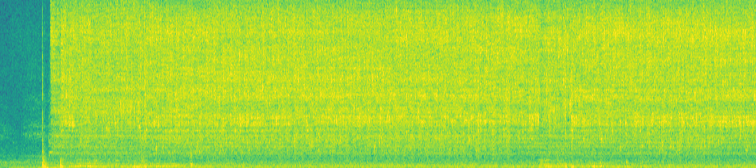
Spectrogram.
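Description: Water runs from a tap and splashes into a metal sink.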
